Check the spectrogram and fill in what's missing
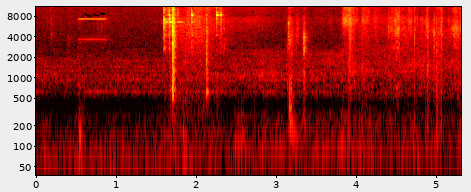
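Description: A 1988 BMW 325ix key fob and keys jangle and click close by, with a few sharp clicks and soft rattles against a quiet background.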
